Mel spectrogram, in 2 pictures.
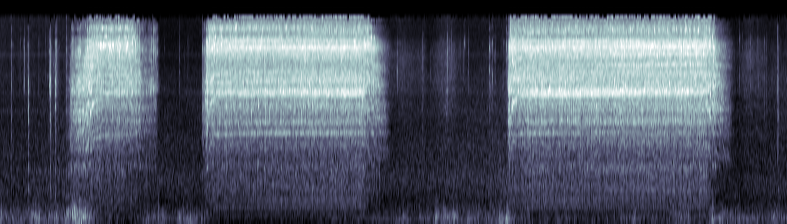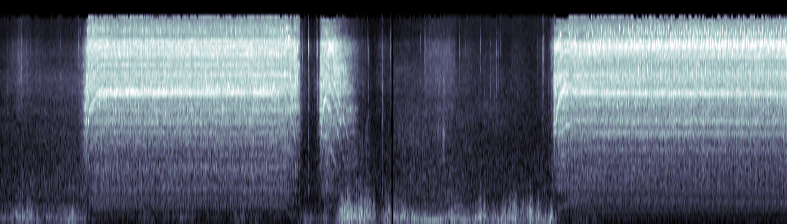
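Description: Electric hammer drill with a carbide-tipped rock bit boring into hard quartz in five bursts of a few seconds each, running with a high steady whine. Between bursts the bit is cooled in a bowl of water to keep it from overheating, and there are quieter handling and water sounds.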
